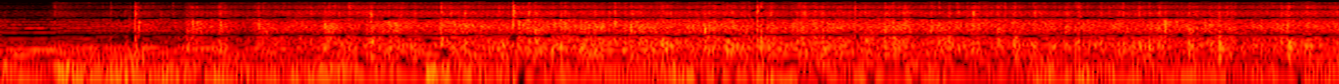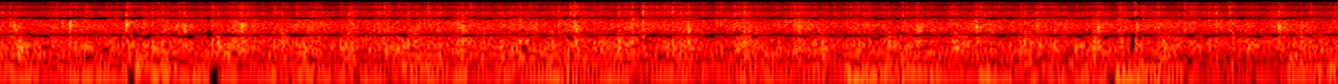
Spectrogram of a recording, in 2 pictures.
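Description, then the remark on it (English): An audience applauds to thank His Excellency and the distinguished guests at an event in Taiwan, in a dense, steady wash of clapping that holds at an even loudness for about ten seconds, with no voices over it. “Let us please give a big round of applause to thank His Excellency and all the distinguished guests.”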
